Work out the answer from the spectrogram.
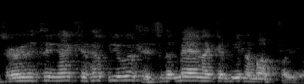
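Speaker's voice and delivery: half-orc woman character voice. Running the game, voicing a server talking to a distracted player, in half-orc server woman voice. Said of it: "one of the half orc lady server".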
